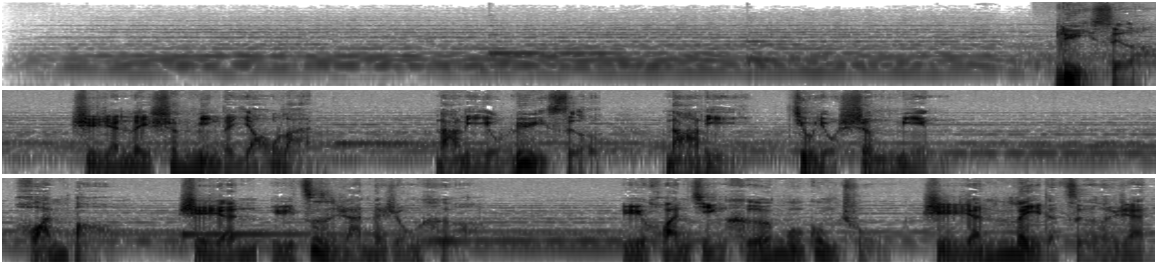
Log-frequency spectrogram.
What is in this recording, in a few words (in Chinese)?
男 汇报 舒缓 讲述 温情 环保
